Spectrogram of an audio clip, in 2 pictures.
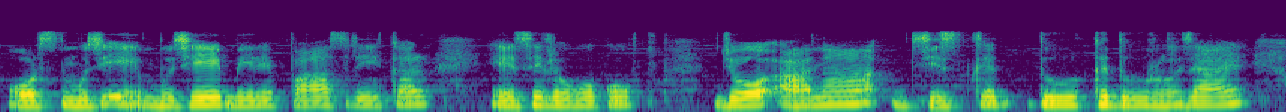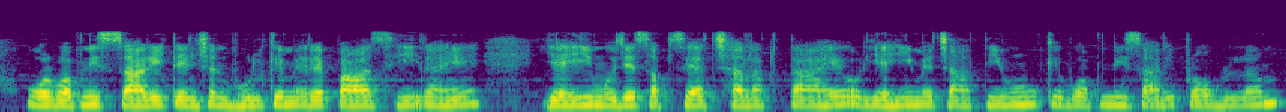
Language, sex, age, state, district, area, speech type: Hindi, female, 30-45, Madhya Pradesh, Bhopal, urban, spontaneous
